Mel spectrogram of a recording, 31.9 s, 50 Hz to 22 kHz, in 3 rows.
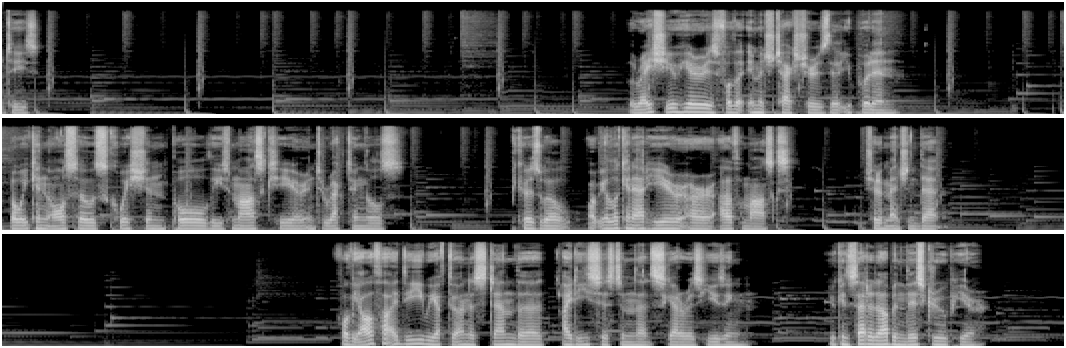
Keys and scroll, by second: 4.2 KP_0, 4.3 KP_Enter, 31.1 Tab.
